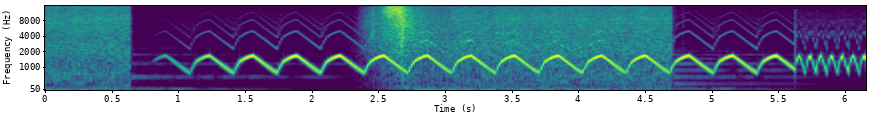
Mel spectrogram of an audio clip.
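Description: Police siren sound effect, a clean tone wailing up and down about three times a second, then switching near the end to a much faster yelp. A loud rushing noise plays at the start and again under the siren for about two seconds in the middle.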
